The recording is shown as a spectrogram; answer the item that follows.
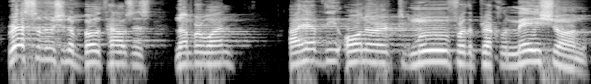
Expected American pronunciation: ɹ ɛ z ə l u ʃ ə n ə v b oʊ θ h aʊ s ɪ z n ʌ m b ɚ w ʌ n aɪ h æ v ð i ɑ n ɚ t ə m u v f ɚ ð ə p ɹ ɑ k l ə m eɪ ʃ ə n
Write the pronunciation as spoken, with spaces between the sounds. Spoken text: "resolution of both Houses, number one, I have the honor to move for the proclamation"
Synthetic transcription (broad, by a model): ɹ ɛ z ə l u ʃ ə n ə v b oʊ θ h aʊ s ɪ z n ʌ m b ɚ w ʌ n aɪ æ v ð i ɑ n ɚ t ə m u v f ɚ ð ə p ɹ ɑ k l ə m eɪ ʃ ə n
